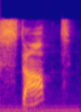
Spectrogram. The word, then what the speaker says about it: stopped: pronounce that ID sound every time else is going to be a d like widened okay and turned happened or that t sound like stopped pressed and clutched okay so we have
